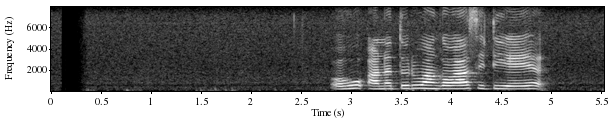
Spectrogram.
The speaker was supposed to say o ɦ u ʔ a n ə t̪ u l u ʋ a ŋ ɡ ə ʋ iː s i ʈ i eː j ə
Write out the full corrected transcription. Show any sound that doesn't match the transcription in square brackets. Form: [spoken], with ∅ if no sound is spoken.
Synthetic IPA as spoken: o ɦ u ʔ a n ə t̪ u [ɾ] u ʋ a ŋ ɡ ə ʋ [aː] s i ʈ i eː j ə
